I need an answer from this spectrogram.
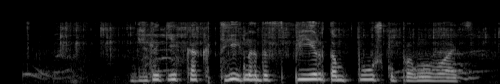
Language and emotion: Russian, angry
